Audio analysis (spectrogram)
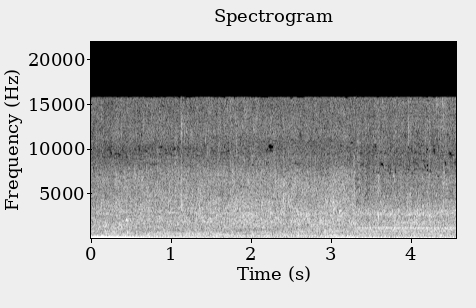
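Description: Aquarium water pump on an Eazypod filter running with a steady low hum and a constant wash of moving water; the tone shifts slightly partway through.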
